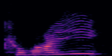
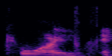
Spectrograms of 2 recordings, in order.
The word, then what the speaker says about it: Kawaii: Kawaii? Yeah. It's spelt like Hawaii, but with a bit like Hawaii.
